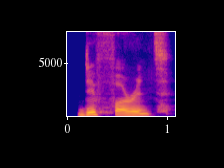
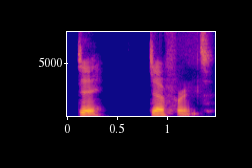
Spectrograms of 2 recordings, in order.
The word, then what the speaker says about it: different: So for example when you say the word different you tend to say different for example but you have to put the stress on the first syllable of the word which is d different.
